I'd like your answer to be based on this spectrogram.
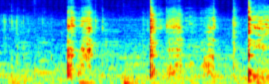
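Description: Gobindobhog rice payesh with milk being stirred in a pot: three quick scraping, clinking strokes of a utensil against the pot over a low bubbling background, no talk.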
